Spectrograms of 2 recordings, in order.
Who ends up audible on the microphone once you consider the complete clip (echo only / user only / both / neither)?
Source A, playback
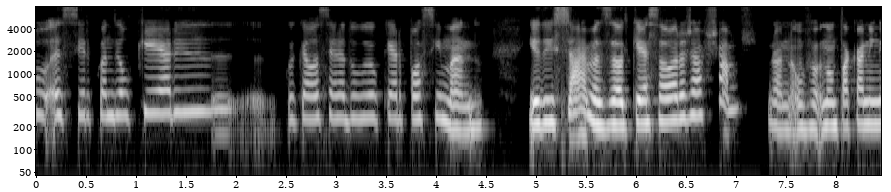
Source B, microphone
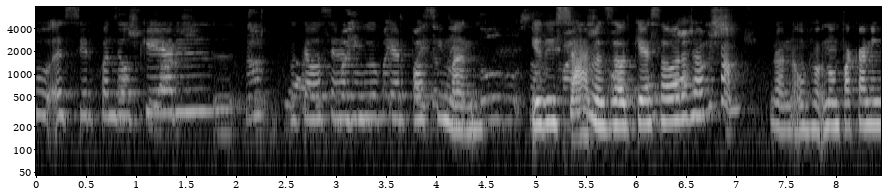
both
